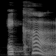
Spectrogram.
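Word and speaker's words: אֵיכָה: 도술 픈 노래이지만 또 히브리어로 도 발음은 에카 라고 합니다 아이의 카이 형식은 보통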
